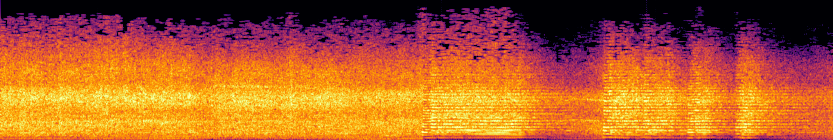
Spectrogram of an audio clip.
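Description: A heavy trial truck passes close, its engine a loud rushing noise over a low drone. After a sudden change about three seconds in, a truck horn sounds three blasts.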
